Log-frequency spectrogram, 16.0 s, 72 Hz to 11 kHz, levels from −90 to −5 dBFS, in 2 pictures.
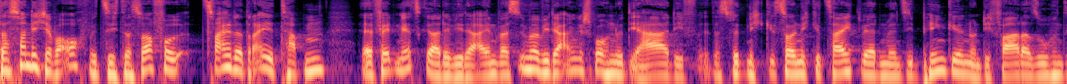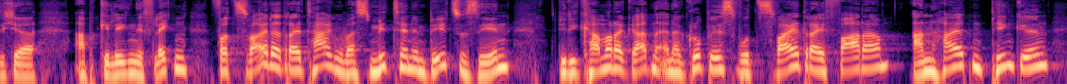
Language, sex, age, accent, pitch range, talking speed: German, male, 30-49, German, 125-155 Hz, 265 wpm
